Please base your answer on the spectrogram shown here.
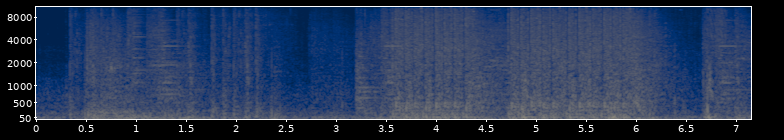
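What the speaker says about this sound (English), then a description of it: "they're throwing grenades at me" Enemy soldiers lob grenades amid bursts of gunfire in the Black Mesa remake of Half-Life, a dense, sustained barrage of shots and blasts that stays loud for several seconds with a brief lull in the middle.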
